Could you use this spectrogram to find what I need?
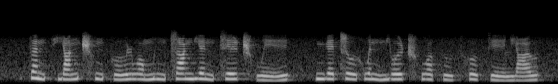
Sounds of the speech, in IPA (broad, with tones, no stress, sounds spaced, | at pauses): t̪ a˥˩ n t̪ʰ j ɑ˧˥ ŋ ʈ͡ʂʰ ʊ˧ ŋ k o˧˥ ʊ̯ ɻ w ɔ˥˧ m i˥˩ ŋ t͡s ɑ˥ ŋ j ɛ˥˩ n t͡s e˥ ɪ̯ ʈ͡ʂʰ w e˨˩˦ ɪ̯ | m ɥ ɛ˥ t͡s o˥˧ ʊ̯ x w ə˥˩ n m j o˥ ʊ̯ ʈ͡ʂʰ w ɔ˥˩ t̪ u˨˩ t̪ʰ o˥˩ ʊ̯ k e˨˩ ɪ̯ l j ɑ˧˥ ʊ̯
